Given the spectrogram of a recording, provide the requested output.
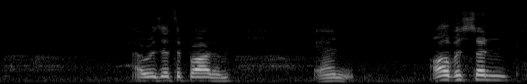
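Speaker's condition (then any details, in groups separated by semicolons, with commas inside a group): Cerebral palsy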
